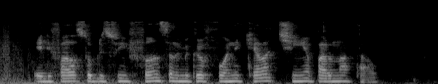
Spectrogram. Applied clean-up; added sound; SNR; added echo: none; Explosion; 17 dB; none.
